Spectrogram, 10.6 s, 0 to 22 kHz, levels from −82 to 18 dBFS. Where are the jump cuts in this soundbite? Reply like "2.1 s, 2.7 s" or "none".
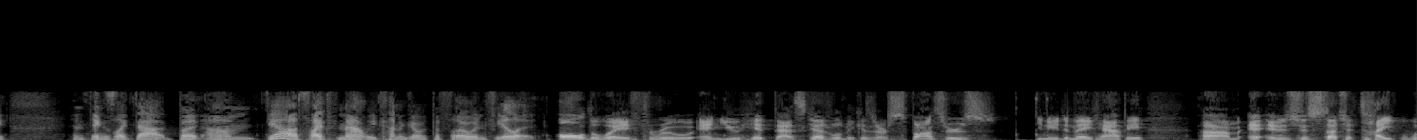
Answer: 4.2 s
